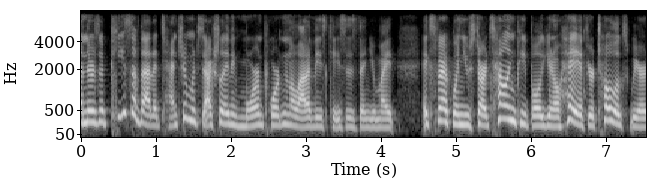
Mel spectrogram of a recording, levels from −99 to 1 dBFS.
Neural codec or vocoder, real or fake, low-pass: none; real; 7.2 kHz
